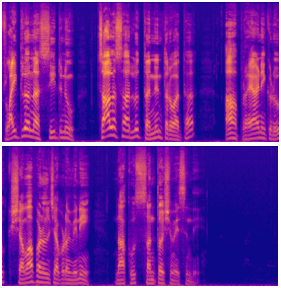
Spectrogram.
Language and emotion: Telugu, happy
